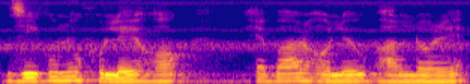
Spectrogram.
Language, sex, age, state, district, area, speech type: Assamese, male, 18-30, Assam, Morigaon, rural, spontaneous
